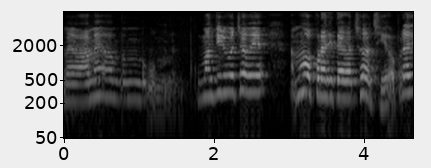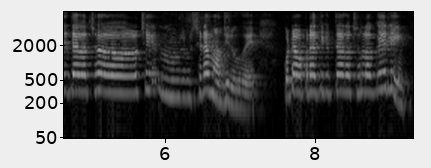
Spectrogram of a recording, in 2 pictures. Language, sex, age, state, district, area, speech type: Odia, female, 45-60, Odisha, Puri, urban, spontaneous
